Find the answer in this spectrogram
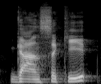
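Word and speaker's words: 岩石: in Japanese we have ganseki first and foremost a Chinese compound which means a rock and actually uses well okay the accent is on the first mora which is the second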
